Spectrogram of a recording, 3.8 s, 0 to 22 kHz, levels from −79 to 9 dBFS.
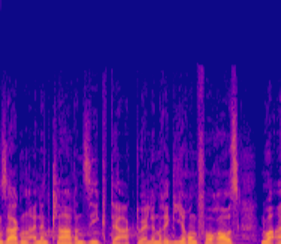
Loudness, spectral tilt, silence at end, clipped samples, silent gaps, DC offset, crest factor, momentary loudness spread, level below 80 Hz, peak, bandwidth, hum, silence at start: -19 LUFS; -6 dB/octave; 0 s; under 0.1%; none; under 0.1%; 18 dB; 7 LU; -52 dBFS; 0 dBFS; 16 kHz; none; 0 s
